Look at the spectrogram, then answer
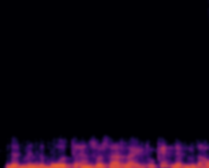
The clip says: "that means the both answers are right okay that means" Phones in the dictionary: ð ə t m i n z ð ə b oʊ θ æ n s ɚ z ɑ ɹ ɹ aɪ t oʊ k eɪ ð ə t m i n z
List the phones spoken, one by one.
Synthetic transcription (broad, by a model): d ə t m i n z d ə b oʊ t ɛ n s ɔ s ɑ ɹ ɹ aɪ t oʊ k eɪ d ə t m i n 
